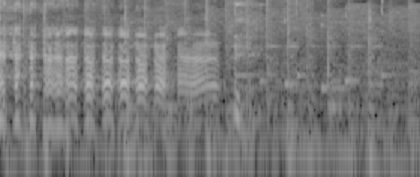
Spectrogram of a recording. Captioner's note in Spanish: sonido de móvil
